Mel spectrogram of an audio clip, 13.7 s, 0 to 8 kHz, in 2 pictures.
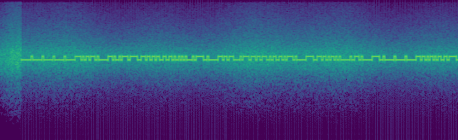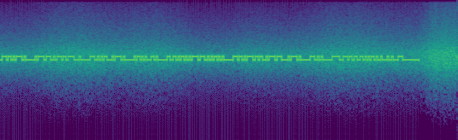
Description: RTTY (45.45 baud, 170 Hz shift), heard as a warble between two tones, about 2200 Hz centre, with radio static and a narrow filter. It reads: HET LIJKT ME NIET DAT DIT EEN ONBEDUIDEND ELEMENT IS.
